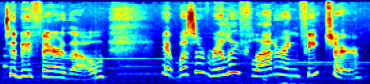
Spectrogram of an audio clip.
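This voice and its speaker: A woman's voice: high-pitched, big pitch swings, moderate pace, a bit bright. A woman voicing a confident, cheerful young noblewoman leader in an anime-style video game, with a breezy, self-assured, theatrical delivery. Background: game music.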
